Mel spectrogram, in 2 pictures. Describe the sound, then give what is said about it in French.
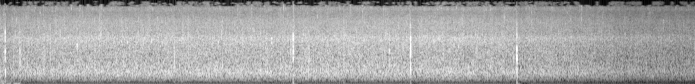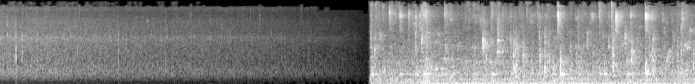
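Dense rain pattering onto ponds, a steady hiss with occasional sharper drop splashes, gradually fading away before a short burst of splashing rain at the end. “et prendre conscience que l'eau qui tombe du ciel et qui comme ça claquette sur euh, les, les étangs et qu'il y a de la vie.”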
